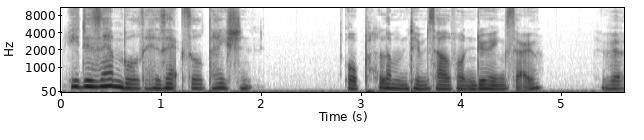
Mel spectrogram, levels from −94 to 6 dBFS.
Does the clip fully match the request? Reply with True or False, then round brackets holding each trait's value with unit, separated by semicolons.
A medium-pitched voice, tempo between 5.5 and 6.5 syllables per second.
False (170 Hz; 4.4 syllables/s)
